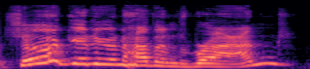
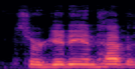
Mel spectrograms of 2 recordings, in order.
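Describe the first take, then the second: First: Loud, high, drawn-out proclamation; put-on heroic voice. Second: Said in the usual way. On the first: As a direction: proclaim the knight's name grandly, slow and high. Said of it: "still doing this voice".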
